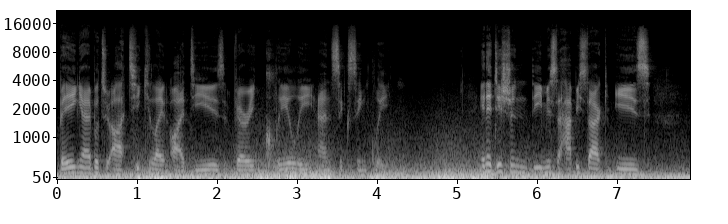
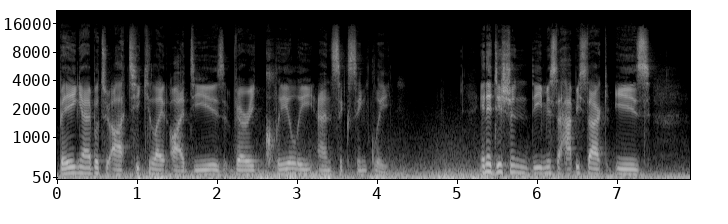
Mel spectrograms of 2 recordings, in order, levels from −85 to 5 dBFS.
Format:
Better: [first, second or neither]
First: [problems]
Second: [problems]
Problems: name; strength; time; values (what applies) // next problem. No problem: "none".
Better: second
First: low rumble; loud; throughout; 9 dB below the speech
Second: low rumble; faint; throughout; 20 dB below the speech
